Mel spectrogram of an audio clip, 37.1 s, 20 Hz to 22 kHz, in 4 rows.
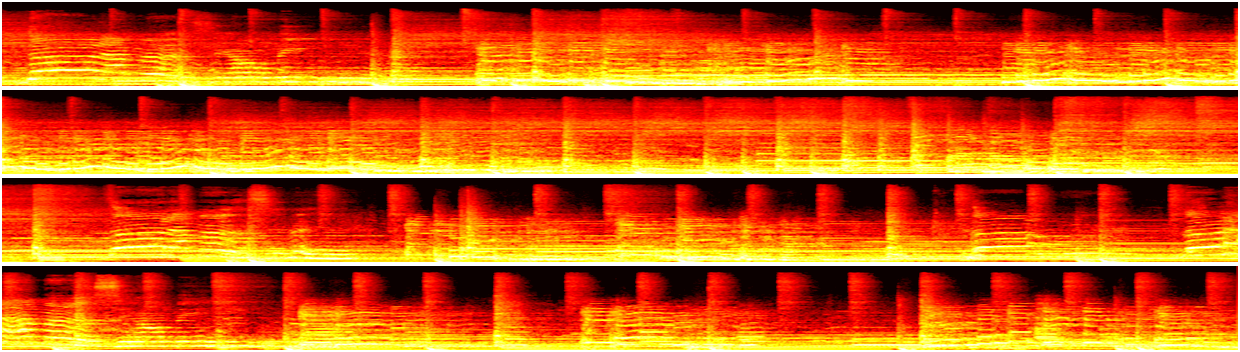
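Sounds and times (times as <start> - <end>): bass: 0.0 - 37.0
drums: 0.0 - 37.0
electric guitar lead: 0.0 - 37.0.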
